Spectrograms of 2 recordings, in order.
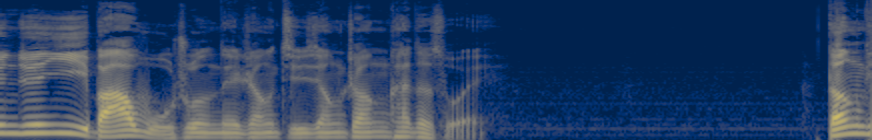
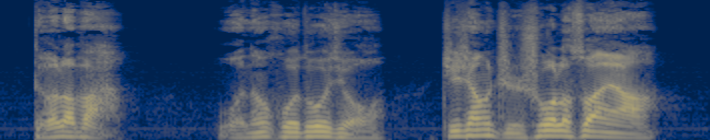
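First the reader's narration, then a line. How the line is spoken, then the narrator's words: Annoyed. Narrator (Chinese): 医生一脸恼怒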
